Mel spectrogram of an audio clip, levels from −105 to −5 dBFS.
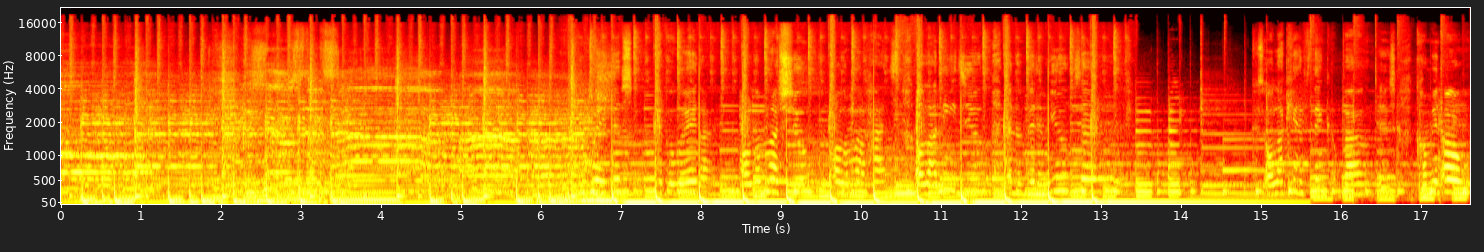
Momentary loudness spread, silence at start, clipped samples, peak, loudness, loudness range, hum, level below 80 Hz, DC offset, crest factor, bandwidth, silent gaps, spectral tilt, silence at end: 7 LU; 0 s; under 0.1%; -6 dBFS; -20 LUFS; 5 LU; none; -20 dBFS; under 0.1%; 12 dB; 19.5 kHz; none; -5 dB/octave; 0 s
